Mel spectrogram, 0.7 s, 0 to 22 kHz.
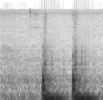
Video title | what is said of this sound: UFC 194 Was Conor McGregor Right About Jose Aldo Being The Old Gorilla? | Knock on Wood that's real wood I just knocked on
